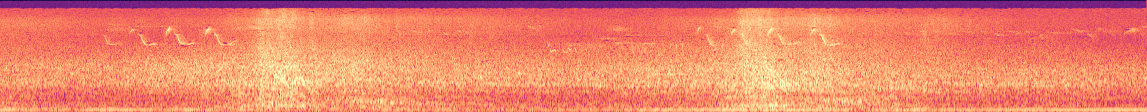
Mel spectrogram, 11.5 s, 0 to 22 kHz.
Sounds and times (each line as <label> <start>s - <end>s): Traffic 0.0s - 11.4s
